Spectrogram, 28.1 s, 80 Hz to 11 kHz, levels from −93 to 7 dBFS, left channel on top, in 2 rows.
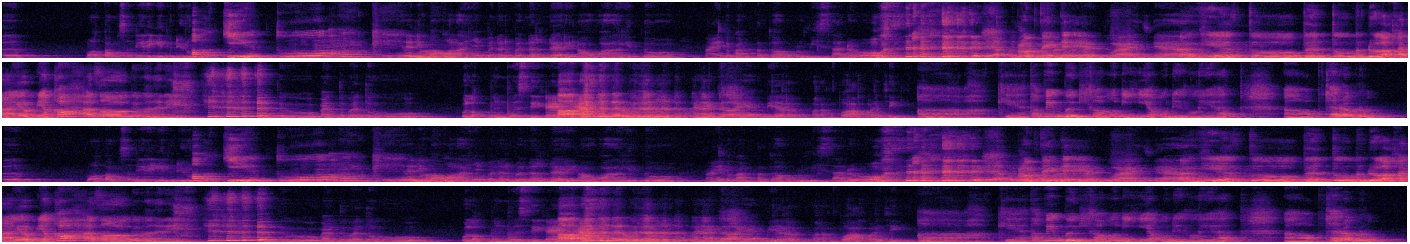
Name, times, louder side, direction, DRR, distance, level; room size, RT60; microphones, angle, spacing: voice 1, 0.8-2.1 2.8-3.6 4.0-6.7 7.0-12.8 15.8-16.0 16.4-18.2 18.7-20.1 20.4-23.4, left 1 dB, 80° left, 0 dB, 0.9 m, -27 dB
voice 2, 1.9-4.5 9.4-10.9 11.8-16.7 19.6-21.1 23.2-27.7, left 1 dB, 20° left, -2 dB, 0.5 m, -23 dB
3.4 x 2.5 x 2.8 m, 0.85 s
head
